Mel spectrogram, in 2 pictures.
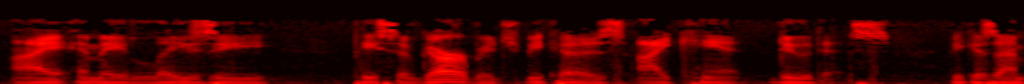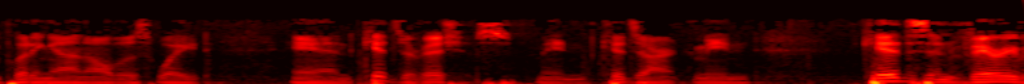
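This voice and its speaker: A man of about forty-five shares his story at a recovery meeting in a rambling, candid and self-deprecating manner. His pitch is fairly low and the recording is rough.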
